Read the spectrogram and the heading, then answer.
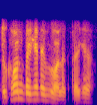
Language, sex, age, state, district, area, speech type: Hindi, male, 45-60, Bihar, Begusarai, urban, conversation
